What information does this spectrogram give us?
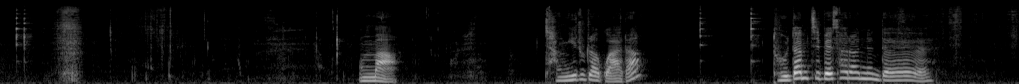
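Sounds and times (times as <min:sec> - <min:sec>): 
biting and chewing an apple: 0:01.1 - 0:03.5
speech: 0:03.6 - 0:04.0, 0:05.5 - 0:06.5, 0:07.8 - 0:09.4.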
